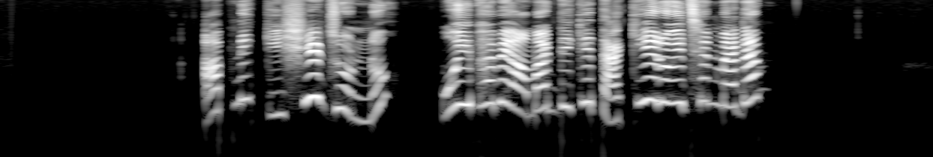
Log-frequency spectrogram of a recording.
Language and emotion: Bengali, disgusted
